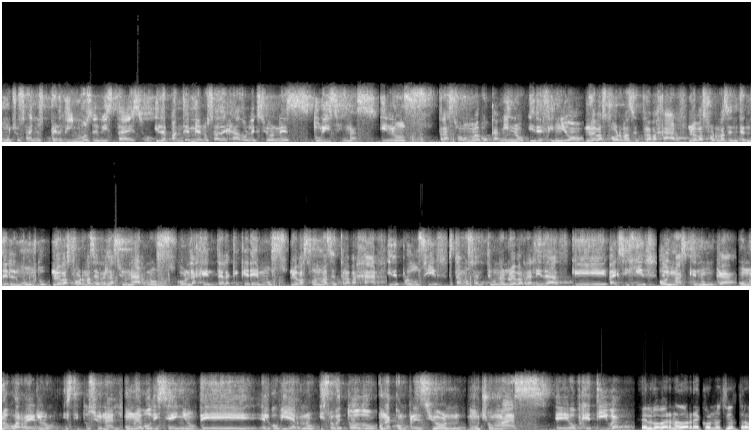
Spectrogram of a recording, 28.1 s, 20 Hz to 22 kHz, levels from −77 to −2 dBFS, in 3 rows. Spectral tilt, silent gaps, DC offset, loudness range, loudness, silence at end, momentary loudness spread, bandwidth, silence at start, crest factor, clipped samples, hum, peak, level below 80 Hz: -0.5 dB/octave; none; under 0.1%; 2 LU; -11 LUFS; 0 s; 5 LU; 9.8 kHz; 0 s; 14 dB; under 0.1%; none; 0 dBFS; -50 dBFS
